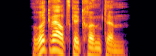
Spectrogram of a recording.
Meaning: strong dative masculine/neuter singular of rückwärtsgekrümmt
- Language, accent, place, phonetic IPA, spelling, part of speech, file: German, Germany, Berlin, [ˈʁʏkvɛʁt͡sɡəˌkʁʏmtəm], rückwärtsgekrümmtem, adjective, De-rückwärtsgekrümmtem.ogg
